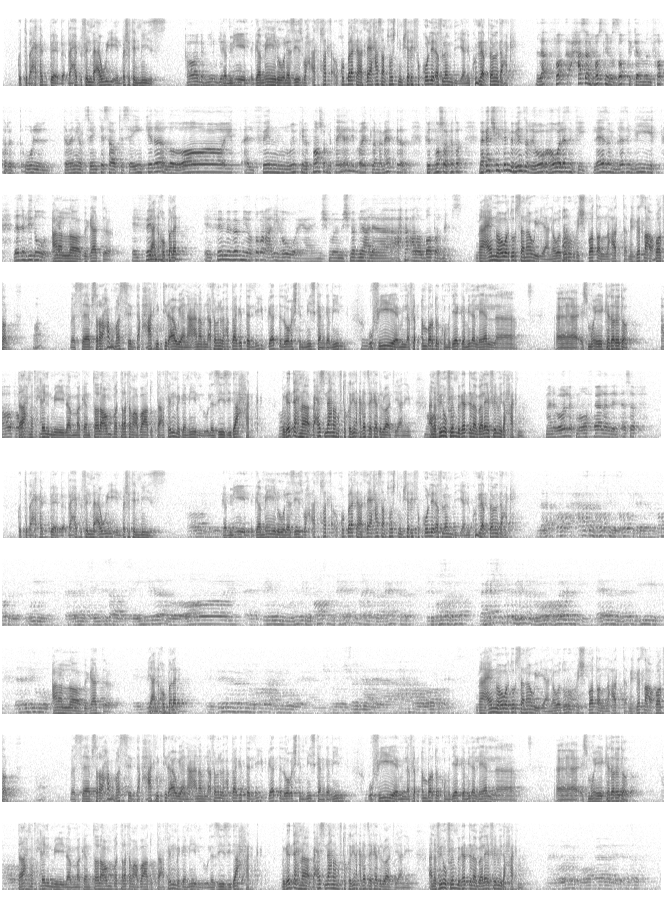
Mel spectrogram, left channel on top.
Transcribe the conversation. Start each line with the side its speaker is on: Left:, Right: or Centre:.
Centre: كنت بحب ب- بحب فيلم قوي الباشا تلميذ
Left: اه جميل جدا
Centre: جميل جميل ولذيذ وح- خد خد بالك هتلاقي حسن حسني مشارك في كل الافلام دي يعني كل الافلام ده حكي
Left: لا ف... حسن حسني بالظبط كان من فترة تقول 98 99 كده لغاية 2000 ويمكن 12 متهيألي لغاية لما مات كده في 12 فترة ما كانش فيه فيلم بينزل غير هو هو لازم فيه لازم لازم ليه <laughs> لازم ليه دور
Centre: سبحان
Left: يعني
Centre: الله بجد
Left: الفيلم
Centre: يعني
Left: مبني-
Centre: خد بالك
Left: الفيلم مبني يعتبر عليه هو يعني مش م... مش مبني على <laughs> على البطل نفسه
Centre: مع انه هو دور ثانوي يعني هو دوره
Left: اه
Centre: مش بطل حتى مش بيطلع
Left: اه
Centre: بطل
Left: اه
Centre: بس بصراحه ممثل ضحكني كتير قوي يعني انا من الافلام اللي بحبها جدا ليه بجد اللي هو باشا تلميذ كان جميل
Left: مم.
Centre: وفي من الافلام برضو الكوميديا الجميله اللي هي ال- آه، اسمه ايه كده رضا
Left: اه طبعا
Centre: بتاع احمد حلمي لما كان طالع هما الثلاثه مع بعض وبتاع فيلم جميل ولذيذ يضحك
Left: اه
Centre: بجد
Left: آه.
Centre: احنا بحس ان احنا مفتقدين حاجات زي كده دلوقتي يعني
Left: ما هو
Centre: انا
Left: بالظبط
Centre: فين وفين بجد لما بلاقي فيلم يضحكني
Left: ما انا بقول لك ما هو فعلا للاسف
